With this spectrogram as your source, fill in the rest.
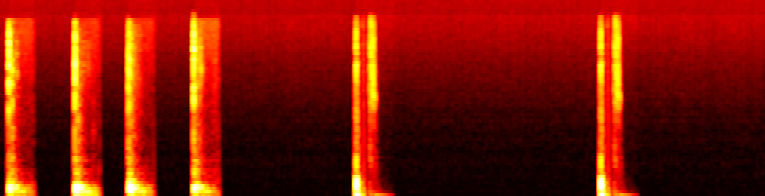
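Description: Short menu clicks sound one after another.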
